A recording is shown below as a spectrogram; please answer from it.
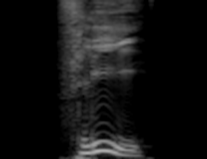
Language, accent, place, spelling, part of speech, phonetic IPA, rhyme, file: German, Germany, Berlin, flieh, verb, [fliː], -iː, De-flieh.ogg
- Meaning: singular imperative of fliehen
